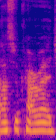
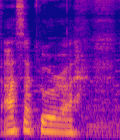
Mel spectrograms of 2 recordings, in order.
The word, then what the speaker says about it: Asakura: is under dendro but asukara just isn't uh oh my bad I've been reading the name wrong this whole time it's asakura for the record The Shield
